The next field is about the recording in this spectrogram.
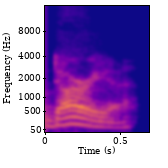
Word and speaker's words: Daria: Will Dura. – No, Daria. There's only one way. There's Daria. Daria. Daria. Like the MTV show.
